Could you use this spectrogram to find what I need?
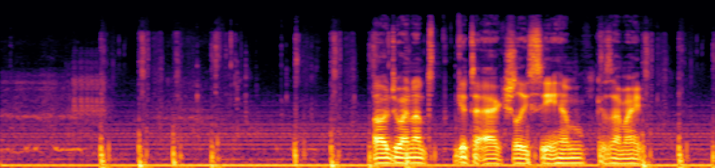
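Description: Footsteps thud softly on carpet at a steady walking pace.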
